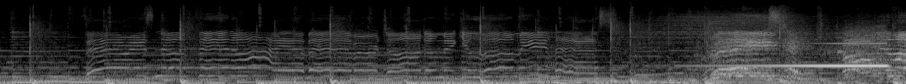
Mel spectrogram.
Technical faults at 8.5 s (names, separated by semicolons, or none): loudspeaker feedback squeal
